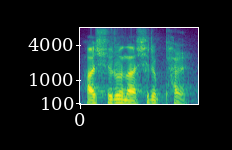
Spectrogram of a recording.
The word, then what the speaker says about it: 아슈르나시르팔: 그래서 좀 더 고대 세계로 가면은 이 신단수가 아시리아 왕 아슈르나시르팔, 내가 좋아하는 왕인데 아슈르나시르팔, 그 뒤에 시르팔 하니까 좀 발음이 좀 이상한데 좀 살짝 하시면 됩니다. 아슈르나시르팔.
